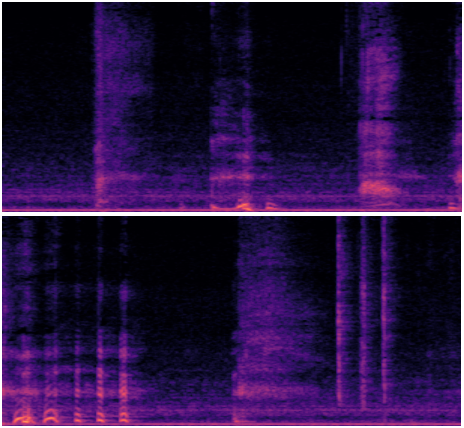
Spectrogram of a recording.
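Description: Small dog making short whimpering sounds in a quick run, with sniffs and a few sharp clicks, over a steady low hum.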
